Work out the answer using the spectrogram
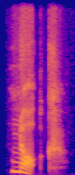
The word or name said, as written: knock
